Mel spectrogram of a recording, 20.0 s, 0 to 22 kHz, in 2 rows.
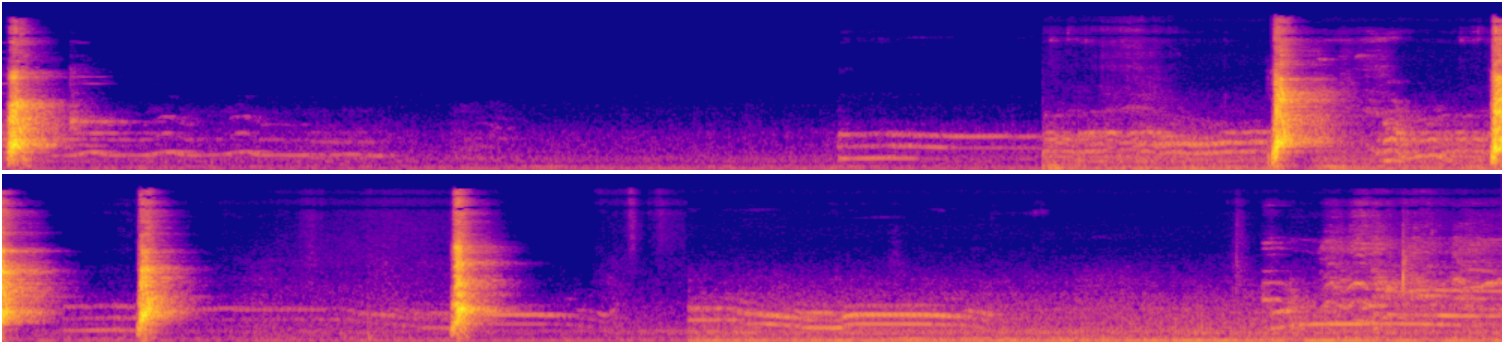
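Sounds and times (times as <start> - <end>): puppy barking: 0.0 - 0.5, 8.4 - 9.0, 9.9 - 11.3, 13.0 - 13.4.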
